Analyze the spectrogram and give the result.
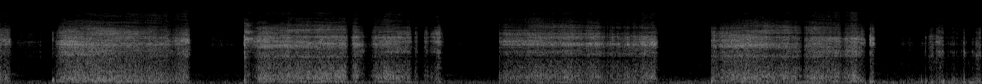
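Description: A kitchen knife with a green handle slices into a dry, palm-sized solid brick of soft, crumbly green floral foam held in one hand on a windowsill. Long, bright, gritty cutting and scraping strokes alternate with short quiet gaps. The sound has a strong hiss centered around 3 kHz and little low end.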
